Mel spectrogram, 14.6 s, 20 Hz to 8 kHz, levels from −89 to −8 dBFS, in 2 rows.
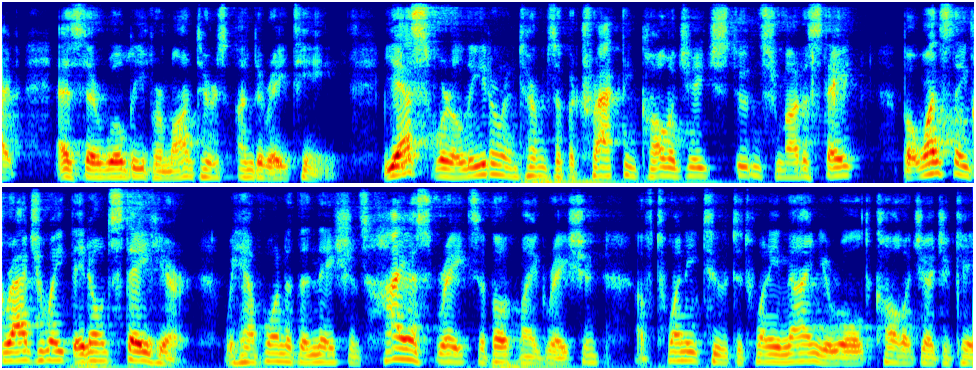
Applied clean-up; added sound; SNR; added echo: neural mask model DeepFilterNet 3.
